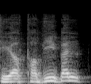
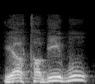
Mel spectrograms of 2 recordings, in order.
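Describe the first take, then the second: First: The noun ends with an -an sound. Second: The noun ends with a -u sound. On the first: Any doctor at all is being called. "غير مقصودة" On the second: One particular doctor is being called. "مقصودة"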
